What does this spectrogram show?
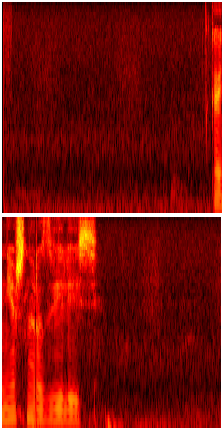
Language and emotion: Russian, neutral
